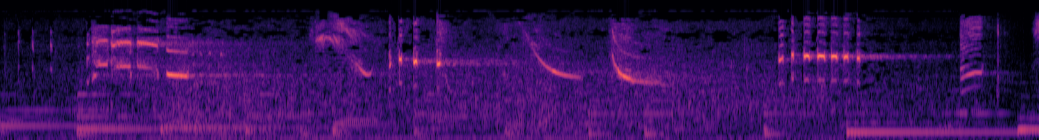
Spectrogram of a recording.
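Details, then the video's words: A dolphin gives high, sweeping whistles that slide sharply downward, with steady musical tones underneath. "послухайте цей звук, який видає дельфін."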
